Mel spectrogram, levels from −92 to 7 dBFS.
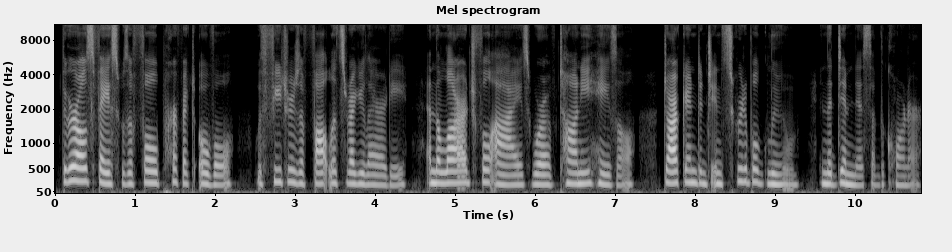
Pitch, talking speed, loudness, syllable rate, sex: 210 Hz, 175 wpm, -22 LUFS, 5.5 syllables/s, female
